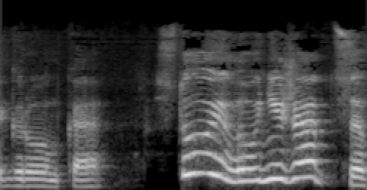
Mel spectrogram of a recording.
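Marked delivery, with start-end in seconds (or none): 1.2-2.7 loud, high sneering jeer; scornful snort. A narrator's reading. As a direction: scoff at them. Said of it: "фыркнул кто-то из разбойников".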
